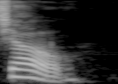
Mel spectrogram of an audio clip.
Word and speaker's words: Chou: It's just that I am a purist because I speak Chinese, so I can't bring myself to say Ruth Chou Simons when it's pronounced Zhou.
